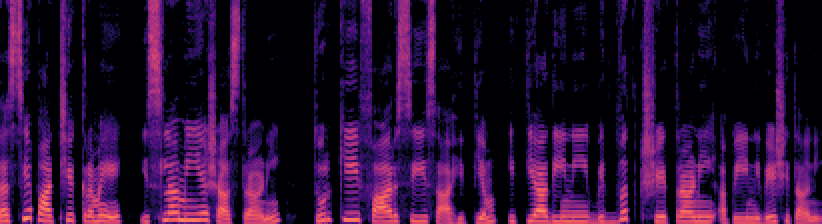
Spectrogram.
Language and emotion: Sanskrit, neutral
